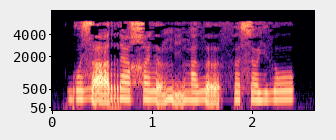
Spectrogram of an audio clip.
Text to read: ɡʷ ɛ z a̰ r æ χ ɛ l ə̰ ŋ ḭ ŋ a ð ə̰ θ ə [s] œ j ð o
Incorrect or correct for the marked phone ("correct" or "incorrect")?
correct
